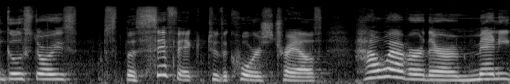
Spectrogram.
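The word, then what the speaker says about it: Coös: I did not take into account the umlaut on the second O of the trails. I believe it's pronounced Coors.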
